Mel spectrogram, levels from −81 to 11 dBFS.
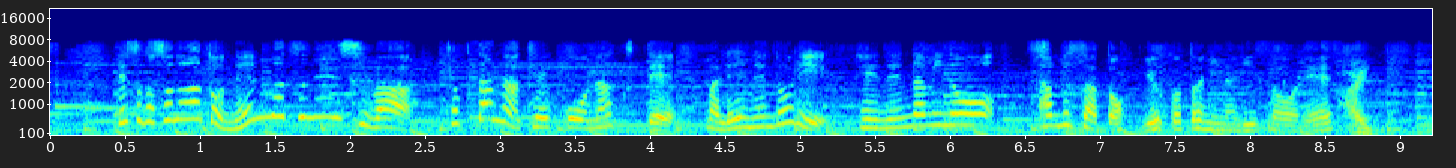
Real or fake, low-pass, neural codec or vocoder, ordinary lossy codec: real; 7.2 kHz; none; Opus, 16 kbps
